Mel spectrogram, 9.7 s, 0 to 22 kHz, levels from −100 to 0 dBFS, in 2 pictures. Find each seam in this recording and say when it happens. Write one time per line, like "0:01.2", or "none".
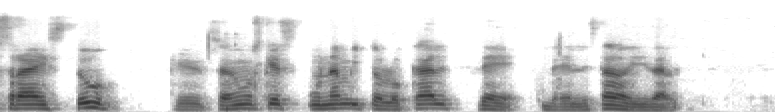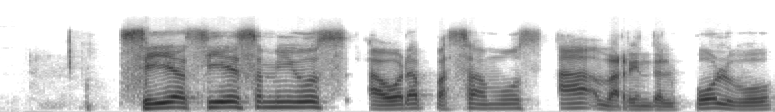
0:03.0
